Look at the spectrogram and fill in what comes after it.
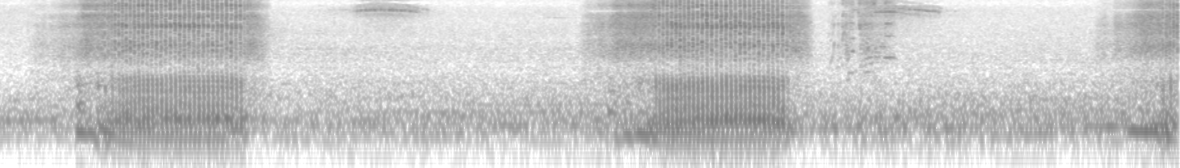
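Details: Cheese, a French Bulldog, asleep: loud, rattling snores on each breath in with quieter breaths out between; flat-faced dog snoring.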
